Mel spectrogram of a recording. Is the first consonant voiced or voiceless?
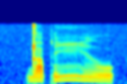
voiced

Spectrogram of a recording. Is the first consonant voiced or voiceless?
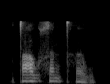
voiceless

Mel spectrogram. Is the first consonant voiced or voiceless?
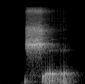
voiceless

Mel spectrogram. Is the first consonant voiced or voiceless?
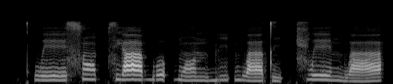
voiceless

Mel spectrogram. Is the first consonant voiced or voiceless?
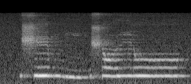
voiceless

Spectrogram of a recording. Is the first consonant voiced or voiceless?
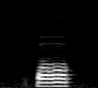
voiceless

